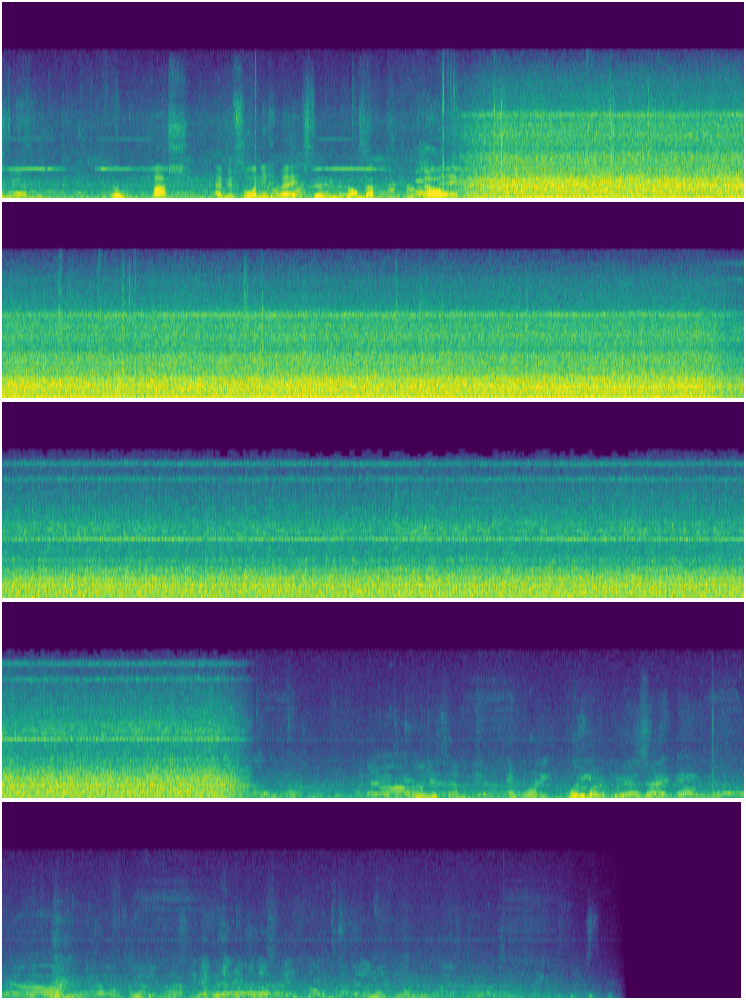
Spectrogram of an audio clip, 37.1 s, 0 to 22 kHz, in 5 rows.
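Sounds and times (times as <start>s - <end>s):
mechanical hum with high whine: 0.0s - 19.8s
fire engine engine rumbling: 3.0s - 24.8s.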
